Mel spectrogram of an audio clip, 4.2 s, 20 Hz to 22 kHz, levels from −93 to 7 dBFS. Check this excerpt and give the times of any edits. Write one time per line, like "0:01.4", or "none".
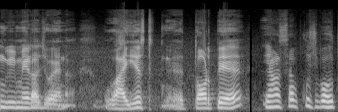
0:03.1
